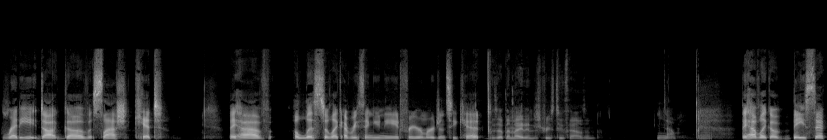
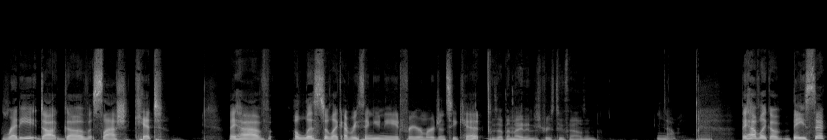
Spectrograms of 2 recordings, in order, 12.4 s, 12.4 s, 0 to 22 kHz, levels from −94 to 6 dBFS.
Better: second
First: thin; very; fading below 350 Hz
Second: none

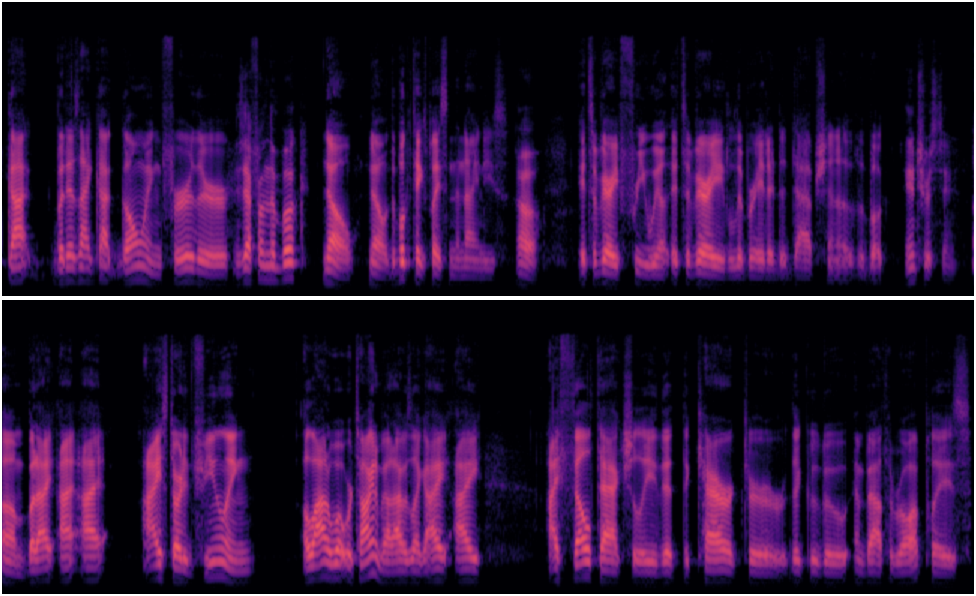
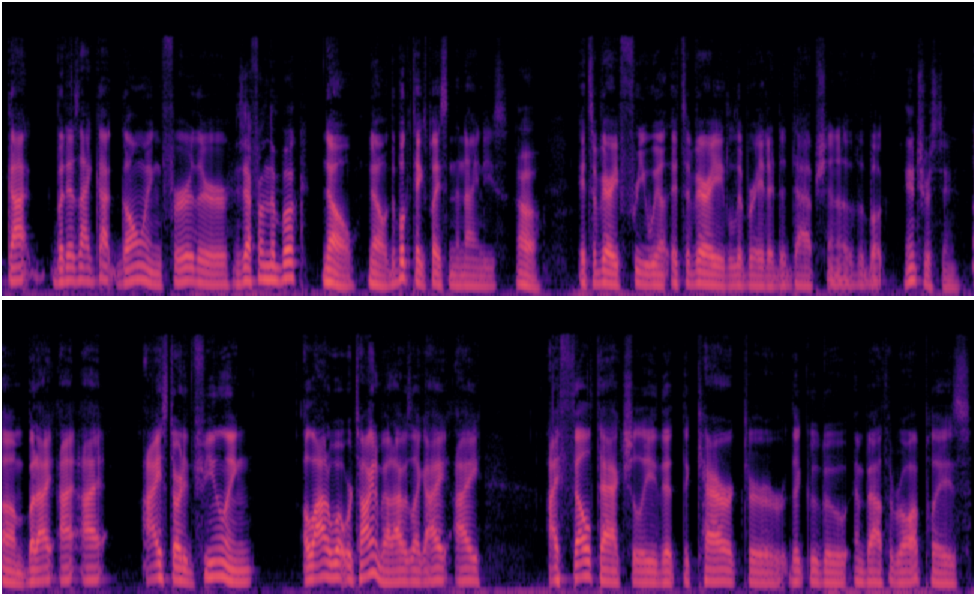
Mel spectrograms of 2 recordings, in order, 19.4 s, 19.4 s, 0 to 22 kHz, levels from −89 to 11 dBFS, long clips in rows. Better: second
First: thin; very; fading below 350 Hz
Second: none

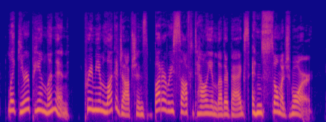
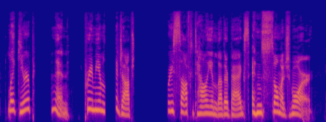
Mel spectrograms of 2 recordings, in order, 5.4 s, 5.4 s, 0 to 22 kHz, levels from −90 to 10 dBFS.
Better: first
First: none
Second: audio cutting out; at 0.5 s and at 2 s for 0.5 s

